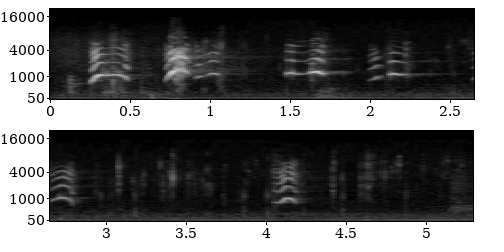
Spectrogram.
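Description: Macaque calls: a series of about seven short, high-pitched, arching cries, the first few louder and the rest fainter and more spaced out.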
